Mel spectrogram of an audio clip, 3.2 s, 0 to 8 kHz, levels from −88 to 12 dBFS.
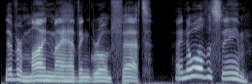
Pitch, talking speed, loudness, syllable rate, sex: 165 Hz, 210 wpm, -18 LUFS, 4.7 syllables/s, male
